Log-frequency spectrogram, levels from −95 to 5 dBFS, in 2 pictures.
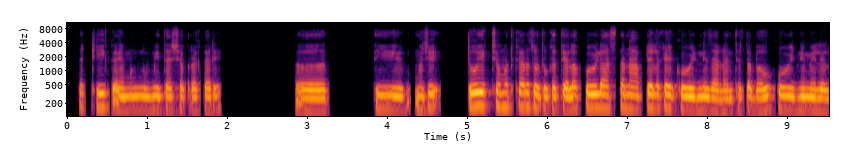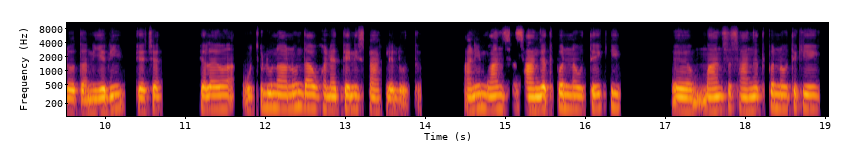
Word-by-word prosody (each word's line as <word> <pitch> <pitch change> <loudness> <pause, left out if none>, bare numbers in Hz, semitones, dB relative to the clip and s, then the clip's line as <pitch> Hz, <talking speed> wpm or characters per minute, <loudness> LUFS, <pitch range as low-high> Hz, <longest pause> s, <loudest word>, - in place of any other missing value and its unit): तर - - -5 0.2
ठीक 160 0 0
आहे - - +2
मग. 140 0 +1 0.2
मी 145 - +2
तशा 140 -1 -2
प्रकारे 135 +1 -2 1.0
अ, 130 0 +3 0.6
ती 150 -1 +1 0.2
म्हणजे 140 +3 -1 0.4
तो 170 - +7
एक 175 0 +5
चमत्कारच 165 0 -2
होतो 145 -3 +1
की 140 +1 0
त्याला 140 +1 +4
कोविड 155 0 +5
असताना 155 0 -3
आपल्याला 150 +2 +1
काही 155 -2 +3
कोविड 140 -1 +5
नाही 140 0 +4
झालं 125 -2 0
आणि 125 - -1
त्याचा 130 - -2
भाऊ 130 +1 +4
कोविडने 140 -1 +2
मेलेला 130 -2 +3
होता 125 0 0
आणि 125 +1 -2
यांनी 135 +3 +4 0.2
त्याच्या 135 +2 +1
त्याला 145 +1 -4 0.4
उचलून 160 +4 -2
आणून 155 +2 -1
दवाखान्यात 150 -3 0
त्यानीच 145 -1 0
टाकलेलं 130 -1 -3
होते. - - -10 0.6
आणि 140 +3 +1
माणसं 145 0 -2
सांगत 140 -1 +3
पण 160 -1 +2
नव्हते 145 0 -1
की 160 +1 -5 0.7
अ, - - +1 0.3
माणसं 140 +3 0
सांगत 140 -1 -2
पण 165 - 0
नव्हते 150 -2 -2
की 150 -1 -1
140 Hz, 160 wpm, -22 LUFS, 135-155 Hz, 1.0 s, तो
